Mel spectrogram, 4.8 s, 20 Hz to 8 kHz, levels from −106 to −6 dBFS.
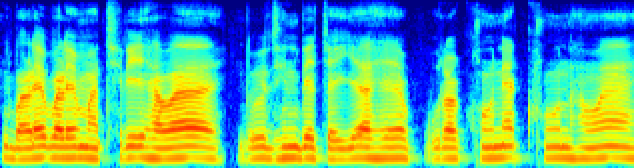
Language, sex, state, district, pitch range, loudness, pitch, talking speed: Chhattisgarhi, male, Chhattisgarh, Bilaspur, 140-150 Hz, -27 LUFS, 145 Hz, 150 wpm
